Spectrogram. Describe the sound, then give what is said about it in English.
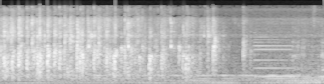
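An audience claps in a dense, steady wash of applause for about two seconds, then the clapping thins as sustained tonal notes, like a keyboard chord, carry on underneath. “Oh, if you're clapping, clap well.”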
